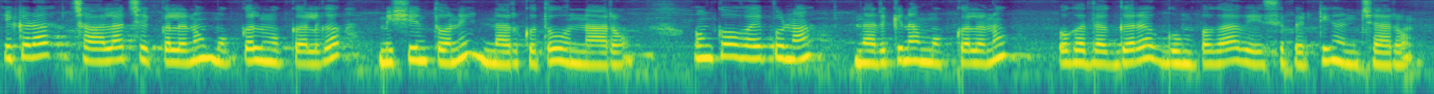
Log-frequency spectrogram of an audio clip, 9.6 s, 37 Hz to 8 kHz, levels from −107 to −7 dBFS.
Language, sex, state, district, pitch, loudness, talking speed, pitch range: Telugu, female, Telangana, Mahabubabad, 245 Hz, -12 LUFS, 120 wpm, 220-285 Hz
